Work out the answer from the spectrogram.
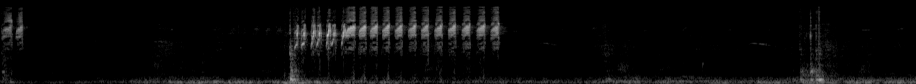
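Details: Flamboyan bird in captivity. Brief high notes open, then a fast rattling series of about fifteen shrill, evenly spaced notes lasts two seconds. An isolated chirp comes later over low background noise.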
